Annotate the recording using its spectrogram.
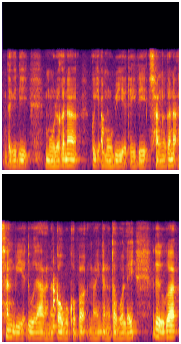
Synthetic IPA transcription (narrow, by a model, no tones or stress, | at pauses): ɐdɐɡidimuɾɐɡɐnɐɐkʰojɡiʔɐmubiɐ̰dɐɡidisaŋɐɡɐnɐ̰ʔɐ̰saŋbiɐ̰dudaɡanɐkɐwbɐkʰot̚pɐ̰majŋkanɐtawɡɐlɐj | ɐduɐduɡɐ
